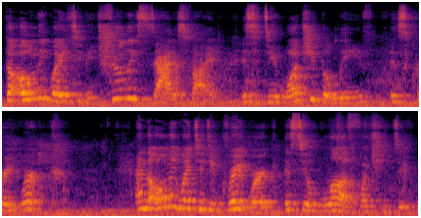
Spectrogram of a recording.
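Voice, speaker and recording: A woman's voice: fairly high pitch, animated, moderate pace. A woman delivering a rehearsed motivational speech at a contest. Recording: echoey room, distant mic, loud noise.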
